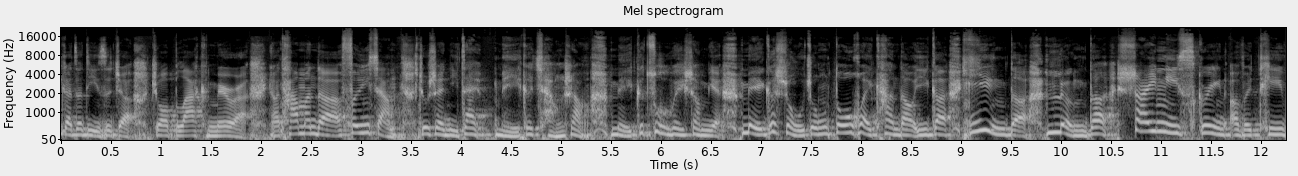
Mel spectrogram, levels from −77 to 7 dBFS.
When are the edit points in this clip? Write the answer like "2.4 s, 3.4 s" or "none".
none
